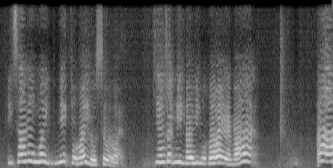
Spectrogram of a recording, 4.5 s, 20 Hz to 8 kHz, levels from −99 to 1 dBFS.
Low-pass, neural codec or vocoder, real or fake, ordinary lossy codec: none; codec, 16 kHz, 0.5 kbps, FreqCodec, smaller model; fake; none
